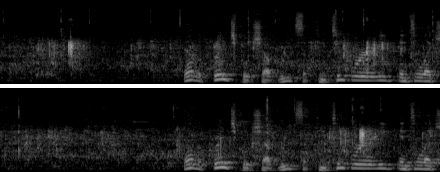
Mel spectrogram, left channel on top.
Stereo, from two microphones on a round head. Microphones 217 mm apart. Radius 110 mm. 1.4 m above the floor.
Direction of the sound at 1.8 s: 15° left (ahead or behind).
